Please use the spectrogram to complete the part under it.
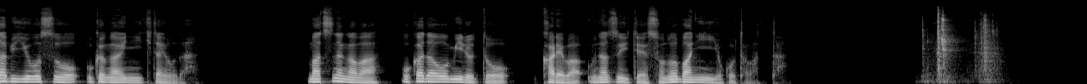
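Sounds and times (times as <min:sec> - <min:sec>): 
speech: 0:00.0 - 0:02.0, 0:03.1 - 0:07.9
door opening with scraping, rattling bursts: 0:09.2 - 0:10.2.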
